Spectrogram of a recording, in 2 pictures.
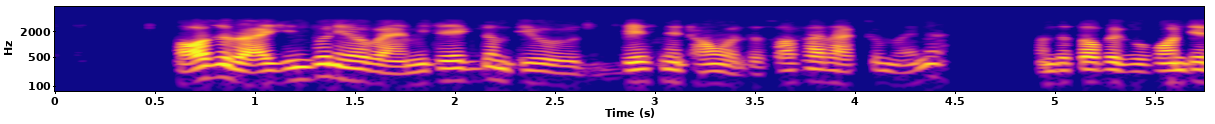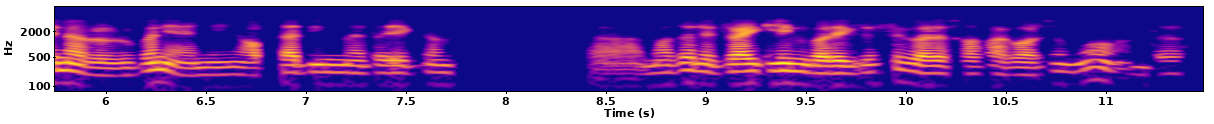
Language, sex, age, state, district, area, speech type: Nepali, male, 45-60, West Bengal, Darjeeling, rural, conversation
